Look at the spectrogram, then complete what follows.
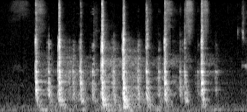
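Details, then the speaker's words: Worn stabilizer (sway) bar end link, vehicle lifted with weight off, bar pried with light force: sharp uneven clunks and clicks, about three a second, each time the bar is levered. It would sound louder over bumps under vehicle weight. "now imagine the whole weight of the vehicle bouncing around as you go over bumps that sound becomes even more pronounced and more obnoxious"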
